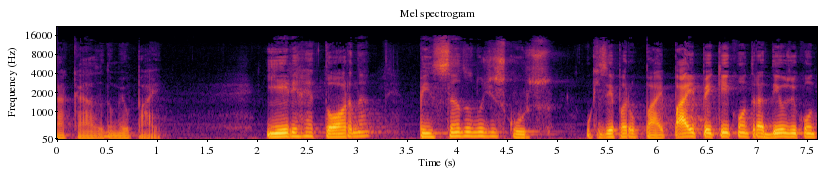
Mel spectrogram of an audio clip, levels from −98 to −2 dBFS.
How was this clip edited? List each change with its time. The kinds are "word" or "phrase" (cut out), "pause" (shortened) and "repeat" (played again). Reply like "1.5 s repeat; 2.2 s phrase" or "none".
5.4 s word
